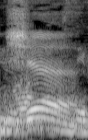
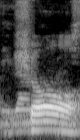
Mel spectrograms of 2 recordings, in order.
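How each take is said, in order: First: It is said light, with a clear open vowel. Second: It is said heavy, with a dark rounded vowel. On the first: The speaker calls it right. "Sya. Ya, istifal" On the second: The speaker calls it wrong. "Terus isti'la. Syo, enggak mungkin"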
